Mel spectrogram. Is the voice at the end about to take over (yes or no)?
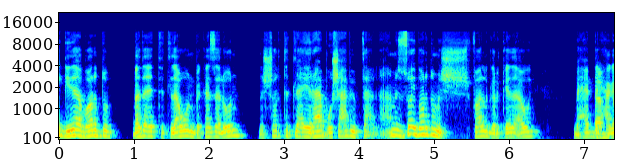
yes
